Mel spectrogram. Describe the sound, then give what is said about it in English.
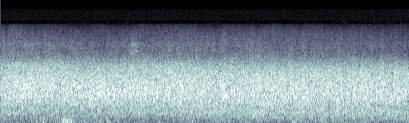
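An audience at a show in Berlin applauds steadily for the trio's pianist, Johnny Veith, as he is introduced, a dense wash of many hands clapping that holds at an even, full level for about eight seconds without fading or breaking. “So how about a nice big round of applause for Johnny Veith on piano.”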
